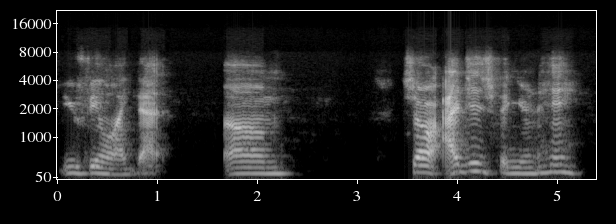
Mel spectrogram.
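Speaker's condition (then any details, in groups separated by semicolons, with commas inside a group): Cerebral palsy; from birth, uses wheelchair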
